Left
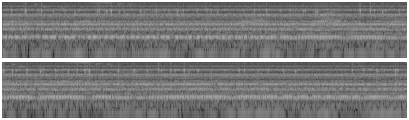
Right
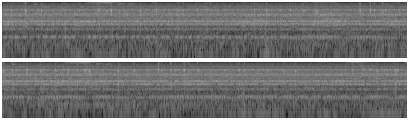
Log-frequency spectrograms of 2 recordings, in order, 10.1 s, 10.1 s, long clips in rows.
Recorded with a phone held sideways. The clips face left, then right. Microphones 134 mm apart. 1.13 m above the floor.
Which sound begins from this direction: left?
A drone, at 0.0 s.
